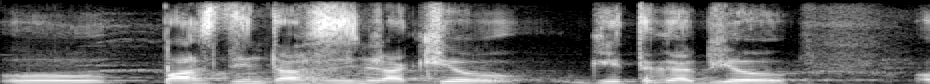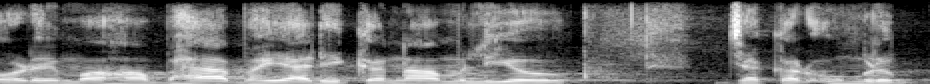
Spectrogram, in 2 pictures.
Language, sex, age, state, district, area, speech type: Maithili, male, 30-45, Bihar, Darbhanga, rural, spontaneous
